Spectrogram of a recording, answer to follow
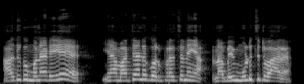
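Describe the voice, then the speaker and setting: A man's voice: high voice, very fast, pushed and bright. A man voicing a hot-headed loyal village youth. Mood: boastful. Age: 20s. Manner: defiant, boastful. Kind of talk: cartoon voice acting.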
